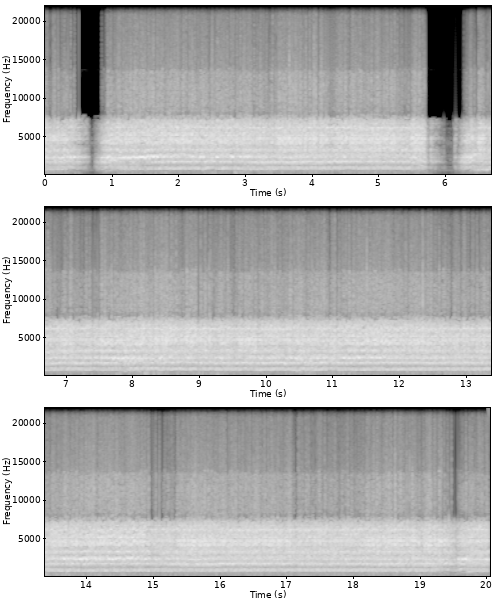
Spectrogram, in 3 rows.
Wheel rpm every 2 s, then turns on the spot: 130, 220, 200, 150, 230, 220, 230, 210, 230, 200.
none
